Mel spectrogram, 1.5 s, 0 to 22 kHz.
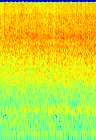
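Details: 1959 VW single cab pickup under restoration, freshly installed engine just started and warming up: steady, even air-cooled idle with a soft low thrum, no knocks or misses; normal, healthy idle.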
